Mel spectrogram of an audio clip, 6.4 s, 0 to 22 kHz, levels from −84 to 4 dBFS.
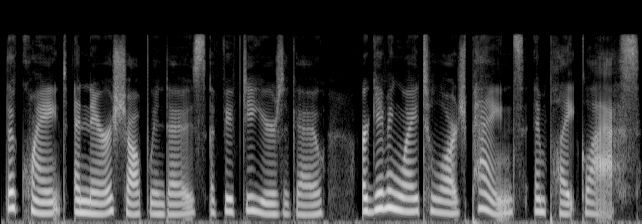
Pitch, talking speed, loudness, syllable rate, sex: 215 Hz, 175 wpm, -18 LUFS, 4.9 syllables/s, female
